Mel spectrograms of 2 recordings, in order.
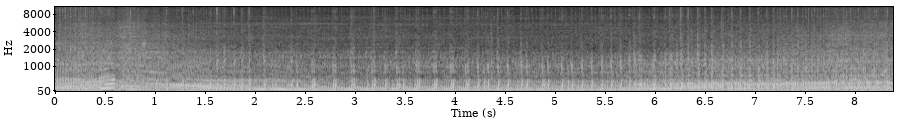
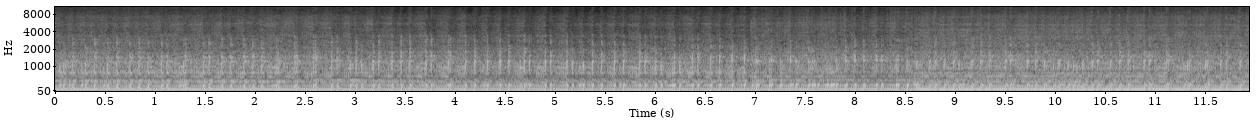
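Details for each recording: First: Yamaha YFZ450 custom chassis with swapped Arctic Cat F1000cc two-stroke EFI engine, first test ride after four-year build; crackling two-stroke rasp revving up and down, flat pickup. Sluggish, groggy throttle response; owner plans to fine-tune fuel pressure, cause unconfirmed. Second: Arctic Cat F1000cc two-stroke EFI twin swapped into a Yamaha YFZ450, first start after fuel pressure cut to ~45 psi, coils swapped back, new plugs, flooded cylinders cleared; fired on one pull, quick even burble, no misfire. Normal idle.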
